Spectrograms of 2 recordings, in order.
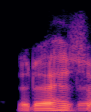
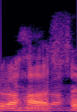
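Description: First: ਰਹਿਸ said ra-his, short light ending; single light s. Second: ਰਹੱਸ said ra-hass, with a heavy s; wrong doubled s. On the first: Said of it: "ਰਹਿਸ ਪੜ੍ਹਨਾ". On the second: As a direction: stress the end of ਰਹੱਸ on a double s. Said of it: "ਇਹਨੂੰ ਰਹੱਸ ਨਹੀਂ ਪੜ੍ਹਨਾ". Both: Shown as a demonstration.

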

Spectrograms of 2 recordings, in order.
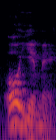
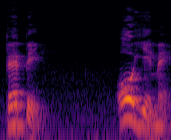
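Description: First: Said in the usual way. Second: Loud call of óyeme, as if across a room. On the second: Shown as a demonstration. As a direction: shout óyeme to get Pepe's attention. Calling out to Pepe.

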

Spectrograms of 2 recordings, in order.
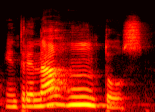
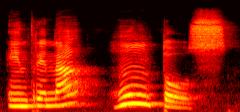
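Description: First: Said in the usual way. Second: Entrenar juntos said slowly, both words drawn out; slow model phrase. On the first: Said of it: "Olha aqui, esse entrenar juntos". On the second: Shown as a demonstration. Teacher modelling entrenar juntos slowly for students.

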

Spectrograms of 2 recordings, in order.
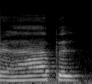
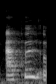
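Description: First: "apple" begun with an h-like breath instead of a catch; breathed onset. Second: "apple" begun with a clean glottal stop; glottal stop onset. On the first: Teacher contrasting for students, "apple" with a breathed start. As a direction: slide breathily into "apple", like "happle". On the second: Teacher asking students which they say, "apple" with glottal stop. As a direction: start "apple" with a catch in the throat. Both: Shown as a demonstration. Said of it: "Do you say apple or apple?".

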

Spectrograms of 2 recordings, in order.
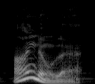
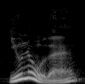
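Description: First: "I" pitched up, then falling; stress on "I". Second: "You" pitched high, then falling; stress on "You". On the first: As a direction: hit the word "I". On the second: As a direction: hit the word "You". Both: A narrator's reading. Contrast of you and I.

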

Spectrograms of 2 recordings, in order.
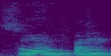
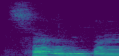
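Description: First: ਸਵ ਰੂਪੰ with "so" in place of "sav"; ਸਵ ਰੂਪੰ with a rounded first syllable; correct pronunciation demo. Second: ਸਵ ਰੂਪੰ with "sav" for "so"; ਸਵ ਰੂਪੰ opening on an "a" and a v; mispronunciation demo. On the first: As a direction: say ਸਵ ਰੂਪੰ as "so-roopang". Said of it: "ਉਚਾਰਨ ਕਰਨਾ ਹੈ". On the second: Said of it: "ਉਚਾਰਨ ਨਹੀਂ ਕਰਨਾ". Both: Shown as a demonstration.

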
